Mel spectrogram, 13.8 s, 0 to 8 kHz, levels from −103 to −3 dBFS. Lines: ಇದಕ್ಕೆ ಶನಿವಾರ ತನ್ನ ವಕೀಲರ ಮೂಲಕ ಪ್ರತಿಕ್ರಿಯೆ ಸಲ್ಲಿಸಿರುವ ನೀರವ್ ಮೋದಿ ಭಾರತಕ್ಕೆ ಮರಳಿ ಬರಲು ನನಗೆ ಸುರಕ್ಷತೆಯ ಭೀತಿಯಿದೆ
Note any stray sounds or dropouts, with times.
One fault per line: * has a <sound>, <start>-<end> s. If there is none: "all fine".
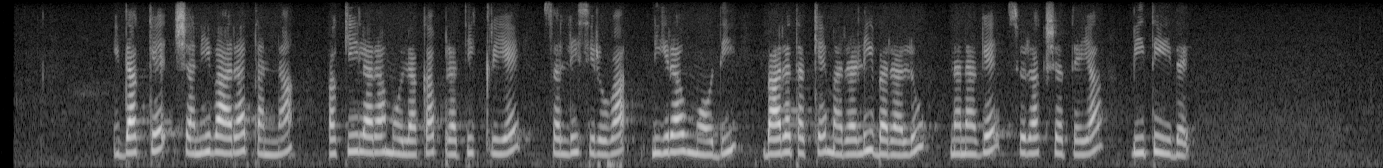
all fine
